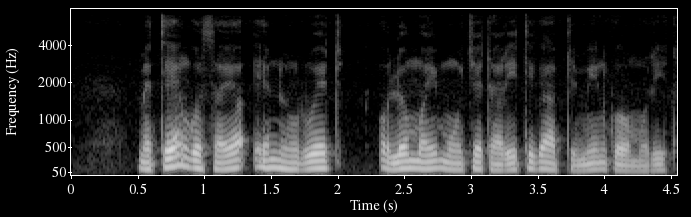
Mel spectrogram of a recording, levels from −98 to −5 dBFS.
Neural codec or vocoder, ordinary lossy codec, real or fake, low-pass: vocoder, 22.05 kHz, 80 mel bands, Vocos; none; fake; 7.2 kHz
